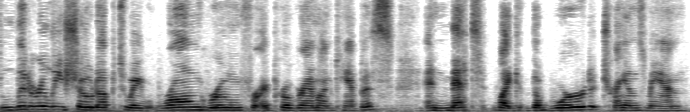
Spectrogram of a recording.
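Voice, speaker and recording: A woman's voice: medium pitch, poor audio. Chatty self-deprecating woman in her forties. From United States. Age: 40s. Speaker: diversity trainer. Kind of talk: online training lecture.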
